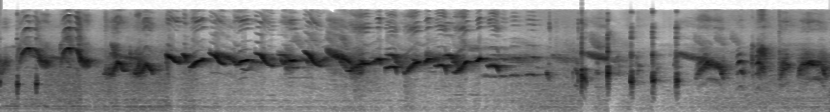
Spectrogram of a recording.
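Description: A Chinese hwamei pours out a loud, rich run of varied whistled phrases, fast and high-pitched, broken near the end by a few sharp clicks.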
